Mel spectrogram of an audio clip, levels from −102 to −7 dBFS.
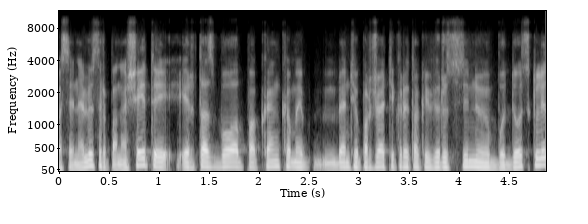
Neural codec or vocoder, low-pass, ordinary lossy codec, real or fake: codec, 16 kHz, 4 kbps, X-Codec, HuBERT features, trained on LibriSpeech; 7.2 kHz; Opus, 24 kbps; fake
